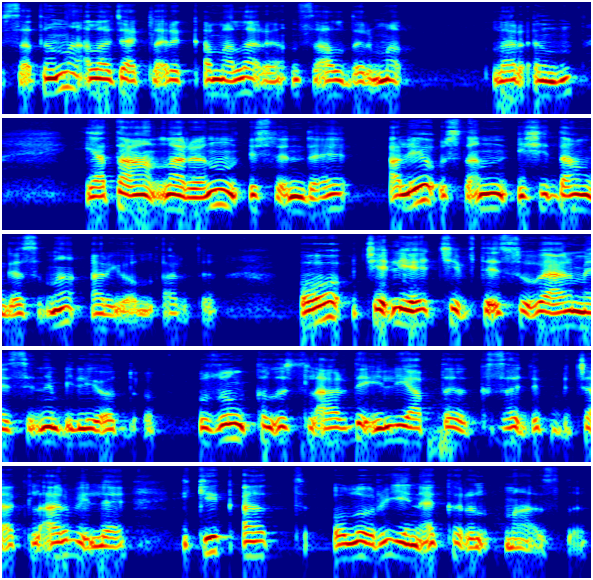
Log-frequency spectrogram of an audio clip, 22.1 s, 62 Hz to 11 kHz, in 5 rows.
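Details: 62-year-old woman with spasmodic dysphonia, 20 years of increasing hoarseness and 8 years of intermittent injection treatment, reading a passage aloud.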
